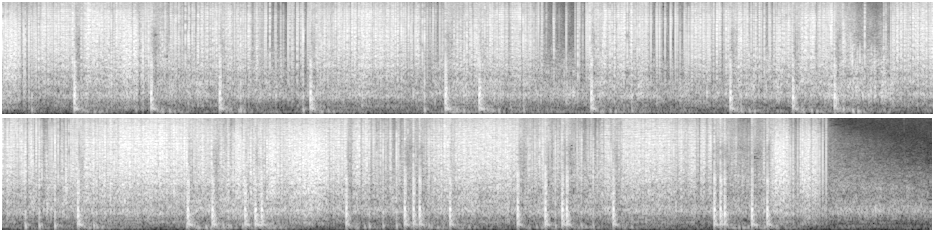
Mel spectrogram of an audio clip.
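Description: Fireworks burst with sharp bangs and loud crackling.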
